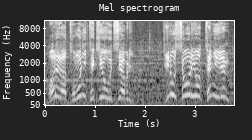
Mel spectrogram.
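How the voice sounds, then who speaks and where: High, fervent young samurai idealist. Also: male voice, expressive, normal speed, sharp tone, faint music behind, heavily acted. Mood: impassioned. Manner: theatrical, declamatory. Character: zealous righteous young samurai strategist, grandly idealistic. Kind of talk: Japanese samurai game cutscene acting.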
